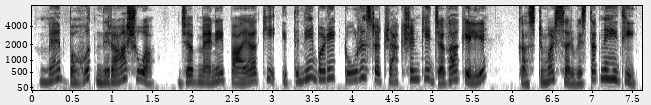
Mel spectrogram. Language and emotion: Hindi, disgusted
